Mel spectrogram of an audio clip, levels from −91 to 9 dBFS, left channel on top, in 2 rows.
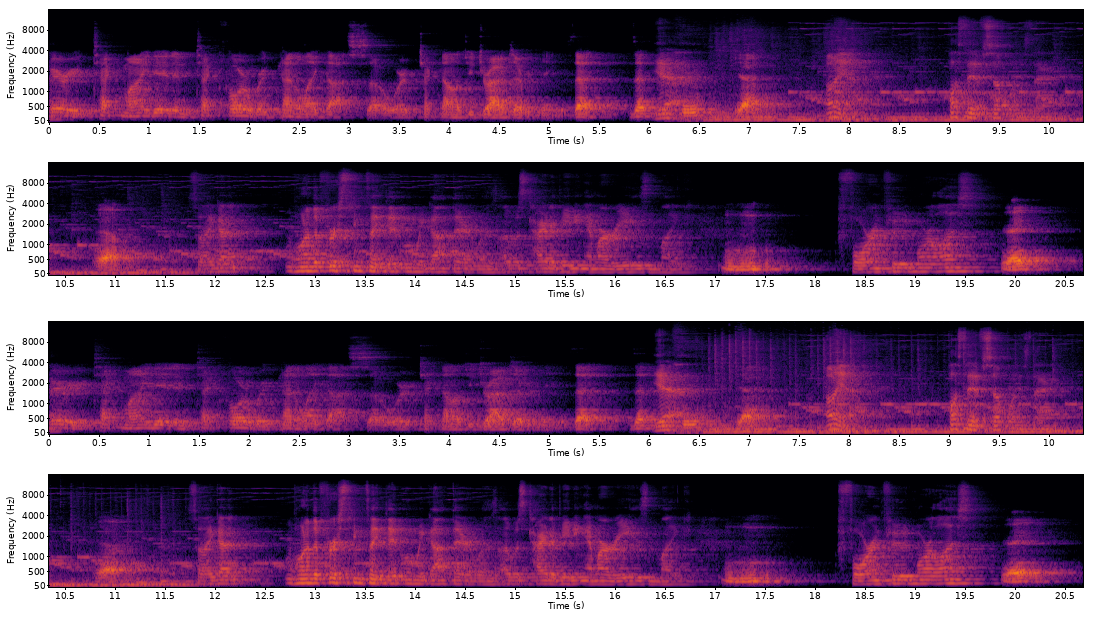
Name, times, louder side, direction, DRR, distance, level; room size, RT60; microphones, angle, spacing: voice 1, 0.0-5.4 5.8-6.0 6.3-6.5 6.9-7.1 10.8-11.1 17.1-17.6 19.9-20.2, left 2 dB, 40° left, 6 dB, 0.6 m, -32 dB
voice 2, 6.1-6.4 7.8-8.1 9.0-10.1 11.8-12.2 12.7-16.6 18.2-19.6, right 2 dB, 20° right, 3 dB, 0.6 m, -33 dB
sound 1, 6.2-12.1, right 3 dB, 70° right, 0.5 m, -39 dB
sound 2, 7.4-15.2, equal, 75° left, 1.7 m, -46 dB
6.2 x 4.5 x 3.7 m, 1.2 s
head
